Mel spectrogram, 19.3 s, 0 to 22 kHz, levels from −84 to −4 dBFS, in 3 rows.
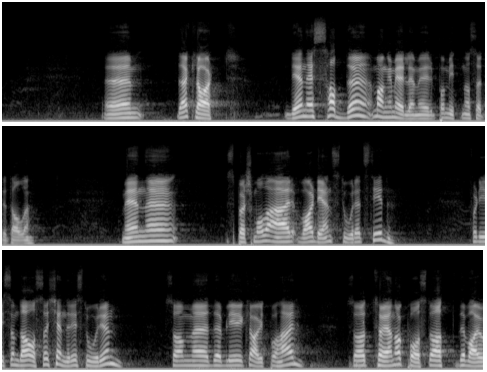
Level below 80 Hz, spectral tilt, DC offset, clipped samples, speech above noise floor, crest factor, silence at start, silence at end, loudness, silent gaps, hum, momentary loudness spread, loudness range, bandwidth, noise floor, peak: -50 dBFS; -6.5 dB/octave; 2%; under 0.1%; 34 dB; 20 dB; 1.35 s; 0 s; -24 LUFS; none; none; 13 LU; 4 LU; 15.5 kHz; -58 dBFS; -6 dBFS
